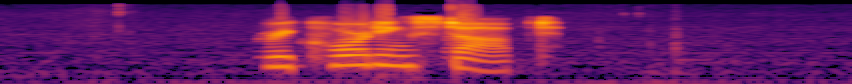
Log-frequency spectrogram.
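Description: A man speaks briefly and calmly into a close microphone over an online call.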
